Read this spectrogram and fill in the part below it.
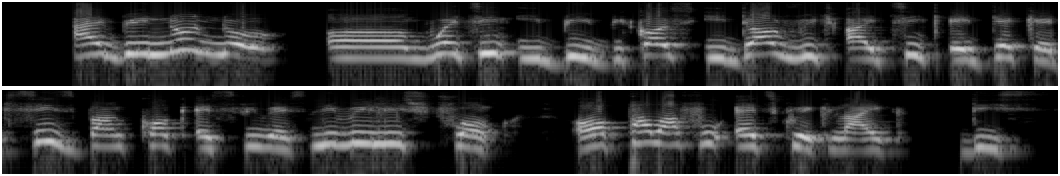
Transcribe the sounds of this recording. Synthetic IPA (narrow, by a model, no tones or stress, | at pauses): aɪbĩnono | ʌmwetĩnibibikɔsidãɹit͡ʃaɪtʰĩŋkʰedɛked̥sĩns̬bãŋkɔkɛkspiɹiɛ̃nslivɹilistɹɔ̃ŋɡ | ʔɔpaʊwafulɛtkweklaɪk | d̪is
